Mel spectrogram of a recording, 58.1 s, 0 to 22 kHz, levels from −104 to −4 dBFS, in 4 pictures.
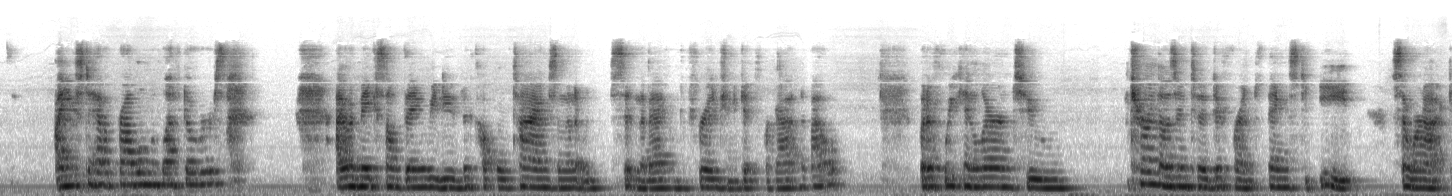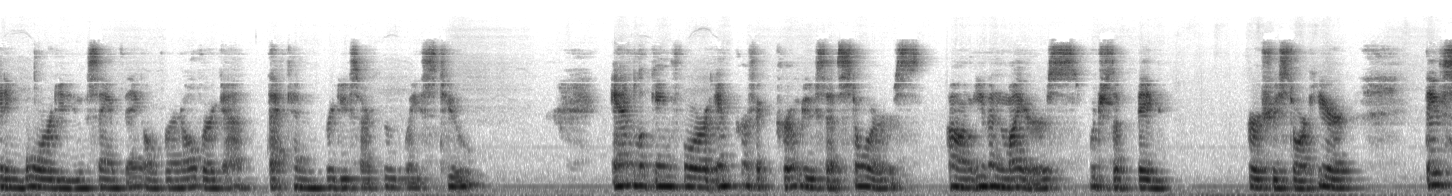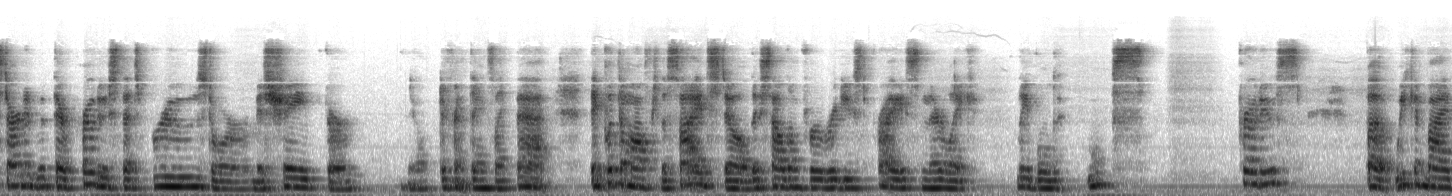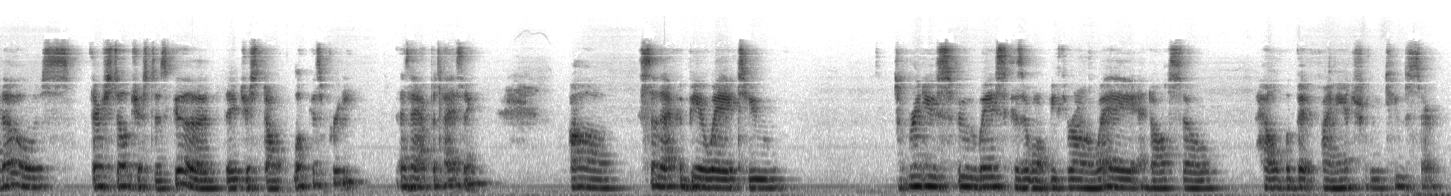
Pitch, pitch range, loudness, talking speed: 180 Hz, 165-195 Hz, -20 LUFS, 170 wpm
